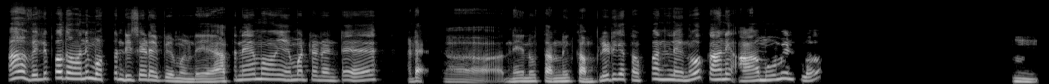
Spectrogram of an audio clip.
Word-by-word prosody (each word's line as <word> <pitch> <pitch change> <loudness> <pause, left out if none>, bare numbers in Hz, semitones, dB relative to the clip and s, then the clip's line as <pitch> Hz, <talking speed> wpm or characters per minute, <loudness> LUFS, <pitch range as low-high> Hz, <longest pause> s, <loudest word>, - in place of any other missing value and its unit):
ఆ! - - +8 0.2
వెళ్ళిపోదామని 265 +3 +3
మొత్తం 235 +3 -5
డిసైడయిపోయామండి. 165 - -1 0.2
అతనేమో 225 +10 -1 0.2
ఏమంటాడంటే, 200 -2 -2 0.6
అంటే 135 - 0 0.3
ఆహ్, 120 -2 -7 0.2
నేను 145 +2 -1
తనని 145 +3 +2
కంప్లీట్‌గా 200 - 0
తప్పనలేను. 220 +1 0 0.2
కానీ 235 +2 +6 0.2
ఆ - - +4 0.2
మూమెంట్‌లో 230 -5 -2 2.0
హ్మ్. 130 -4 -2
205 Hz, 90 wpm, -22 LUFS, 150-240 Hz, 2.0 s, ఆ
